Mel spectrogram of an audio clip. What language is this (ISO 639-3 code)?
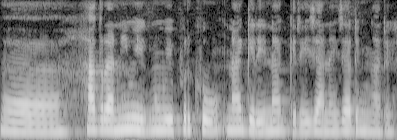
brx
